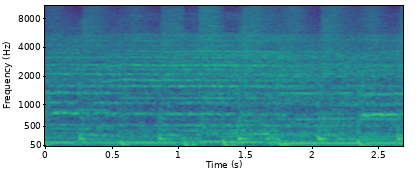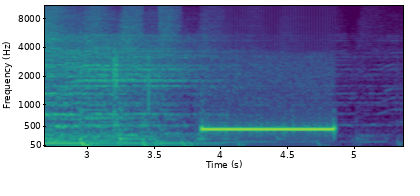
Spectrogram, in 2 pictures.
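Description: A telephone dial tone sounds while a call is being placed. The loud, flat, steady tone lasts about a second over a constant buzzing background, then cuts off abruptly.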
